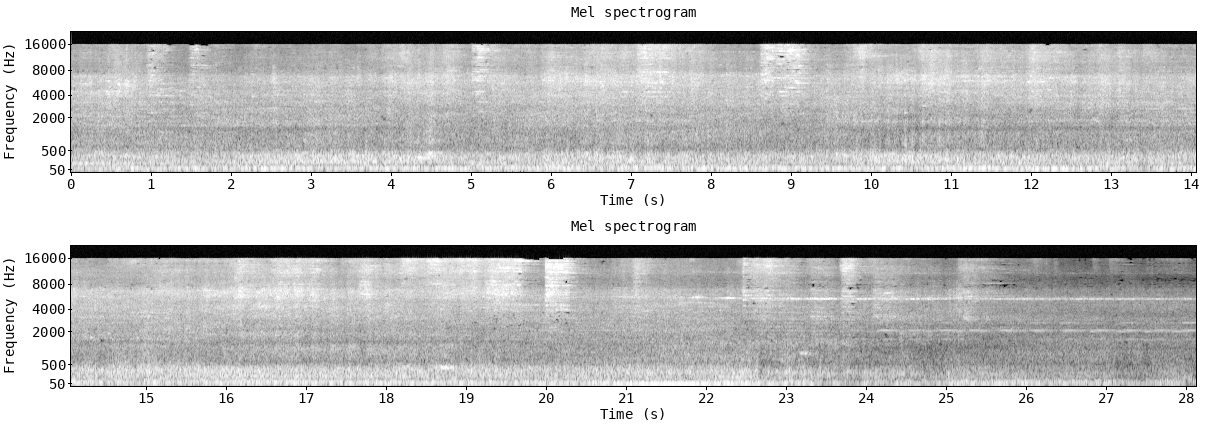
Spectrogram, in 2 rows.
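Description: Union Pacific mixed freight train rolling past a grade crossing: a steady rumble and clatter of freight-car wheels on the rails. About 23 seconds in, the last cars go by and the sound fades away.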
